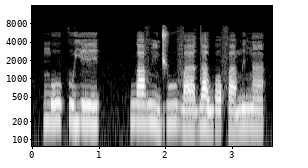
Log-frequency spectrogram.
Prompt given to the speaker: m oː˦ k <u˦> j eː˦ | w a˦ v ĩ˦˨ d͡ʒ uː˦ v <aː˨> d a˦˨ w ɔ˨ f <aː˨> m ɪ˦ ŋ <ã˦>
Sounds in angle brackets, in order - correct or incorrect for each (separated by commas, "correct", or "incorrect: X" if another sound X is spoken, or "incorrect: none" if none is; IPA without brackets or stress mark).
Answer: incorrect: ʊ˦, correct, incorrect: a˨, correct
